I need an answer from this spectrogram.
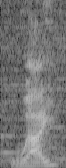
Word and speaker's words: WEE: Apoya iniciativas junto a UI, que se escribe W o WEE Ventures para promover el crecimiento de femile founders en el ecosistema.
